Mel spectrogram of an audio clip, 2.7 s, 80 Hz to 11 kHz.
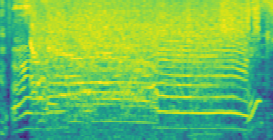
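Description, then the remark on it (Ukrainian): A single long, loud scream from one person, held steadily for a couple of seconds before it sweeps upward in pitch at the very end. “Так що, друзяки, ви як хочете, а я о 15:00 на 2+2 сижу і разом з екстремалом кричу.”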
